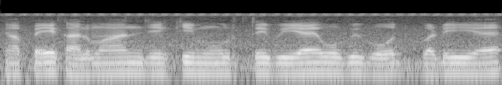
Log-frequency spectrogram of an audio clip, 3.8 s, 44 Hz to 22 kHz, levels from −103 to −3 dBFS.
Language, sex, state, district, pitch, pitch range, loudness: Hindi, male, Haryana, Charkhi Dadri, 110 Hz, 110-115 Hz, -19 LUFS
